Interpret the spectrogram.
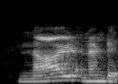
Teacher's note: Nal Nande, that is the retroflex la.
